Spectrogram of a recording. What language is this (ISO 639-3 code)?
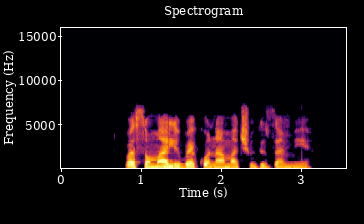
dav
